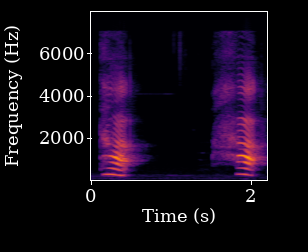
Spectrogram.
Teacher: Kalau ta ha nah itu tidak ada getaran berarti itu masuknya masuknya ke mahmusah. Nomor empat ada pengertian vokal atau harakat ya.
